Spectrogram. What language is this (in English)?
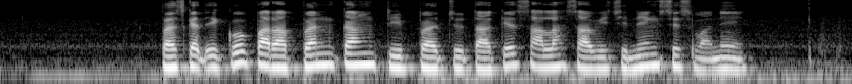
Javanese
